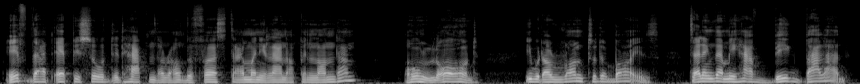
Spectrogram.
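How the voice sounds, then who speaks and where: A man reading a novel aloud in a lilting, expressive storytelling manner. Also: medium pitch, normal speed, no room sound, studio quality. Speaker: reader.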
